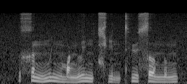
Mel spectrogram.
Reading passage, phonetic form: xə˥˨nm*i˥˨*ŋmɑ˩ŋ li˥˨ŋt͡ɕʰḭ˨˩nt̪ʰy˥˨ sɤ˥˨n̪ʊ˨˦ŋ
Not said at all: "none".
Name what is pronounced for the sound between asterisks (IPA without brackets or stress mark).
i˥˨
